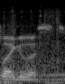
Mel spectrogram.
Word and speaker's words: Legolas: I'm pretty sure that's Legolas. How you'd say my name. Anyway, it's Legolas, but alright.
